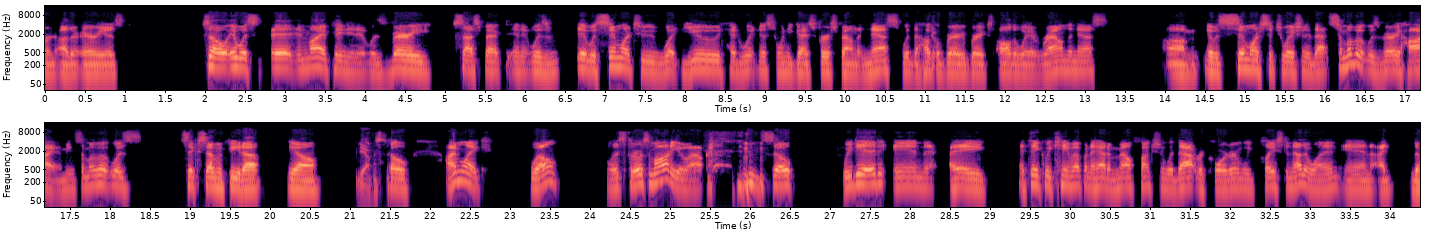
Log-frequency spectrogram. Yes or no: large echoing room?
no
